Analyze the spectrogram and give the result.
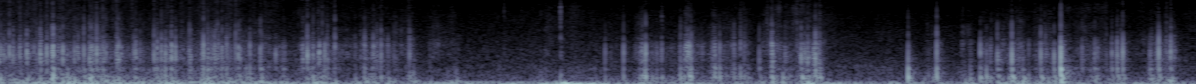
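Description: Long nails tap and scratch the textured holographic vinyl surface near the far edge of an iridescent textured vinyl photo album lying flat. The result is a steady run of quick, soft taps and dry scratchy crackle, weighted low with a few sharper clicks.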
